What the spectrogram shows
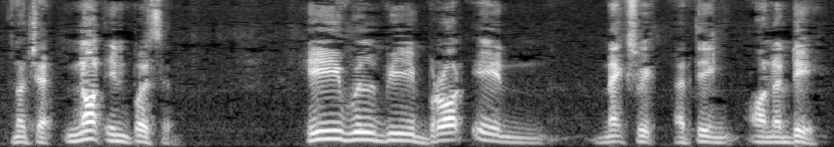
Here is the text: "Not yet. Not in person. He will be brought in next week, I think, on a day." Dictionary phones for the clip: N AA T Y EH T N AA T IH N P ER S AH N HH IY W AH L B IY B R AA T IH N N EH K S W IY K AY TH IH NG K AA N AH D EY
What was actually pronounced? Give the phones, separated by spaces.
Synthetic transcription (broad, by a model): N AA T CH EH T N AA T IH N P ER S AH N HH IY W AH L B IY B R AA T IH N N EH K S W IY K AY T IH NG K AA N AH D EY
